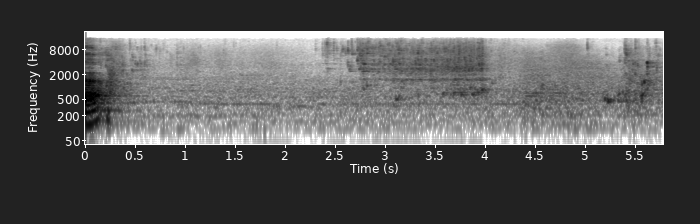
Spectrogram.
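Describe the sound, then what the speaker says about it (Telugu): Two glasses of drinking water are poured into a thick pot set on the stove, giving a brief splashing pour of about a second midway through an otherwise quiet moment, with a knock at the start and faint clatter at the end. "దీంట్లో నేను 2 గ్లాసులు నీళ్లు పోస్తాను"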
